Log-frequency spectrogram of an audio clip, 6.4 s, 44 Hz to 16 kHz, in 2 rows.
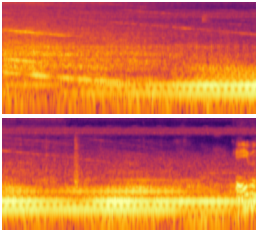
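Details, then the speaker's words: Curb-found Bissell PowerClean upright vacuum, likely 2016 model, first power-on: steady low droning hum with a rough edge, airplane overhead; owner suspects bearings but mostly massive clogs; worn belt and abused filters noted. "there's an airplane flying overhead to me i think i'm hearing some bearings but you know more than that i believe that i'm probably hearing massive clogs"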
